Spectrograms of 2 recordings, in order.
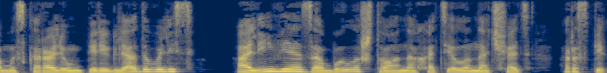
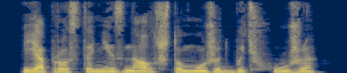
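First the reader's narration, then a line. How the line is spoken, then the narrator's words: Grumbled reply. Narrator (Russian): буркнул я в ответ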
